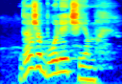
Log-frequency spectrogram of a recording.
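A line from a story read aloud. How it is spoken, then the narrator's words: Sighing. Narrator (Russian): вздохнул Кантер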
